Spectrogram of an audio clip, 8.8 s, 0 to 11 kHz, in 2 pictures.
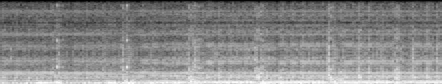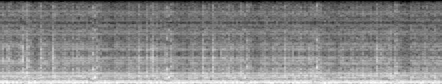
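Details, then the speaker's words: Seized scrapped air-conditioner compressor, casing very hot, hoped to get oil into the bearings while oil pumped out: a loud constant buzzing hum with faint ticks about every 0.7 s and no run-up. Stalled, and it went open circuit shortly after. "that's impressively hot impressor itself yeah I don't want to touch that too long there we go this might get some oil into the bearings"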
